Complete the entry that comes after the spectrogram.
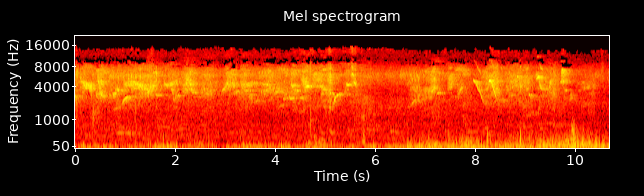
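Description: Several small birds chirping and calling in quick, overlapping short notes, over a low rumble that grows louder near the end.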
